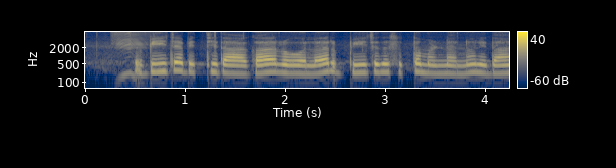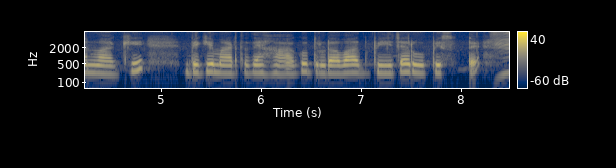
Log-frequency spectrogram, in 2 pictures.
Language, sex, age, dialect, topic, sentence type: Kannada, female, 18-24, Mysore Kannada, agriculture, statement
